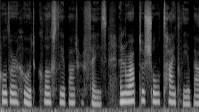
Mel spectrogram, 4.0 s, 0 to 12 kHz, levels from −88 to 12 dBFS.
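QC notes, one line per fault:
No problems turned up anywhere in this speech recording, so there's nothing to log here.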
